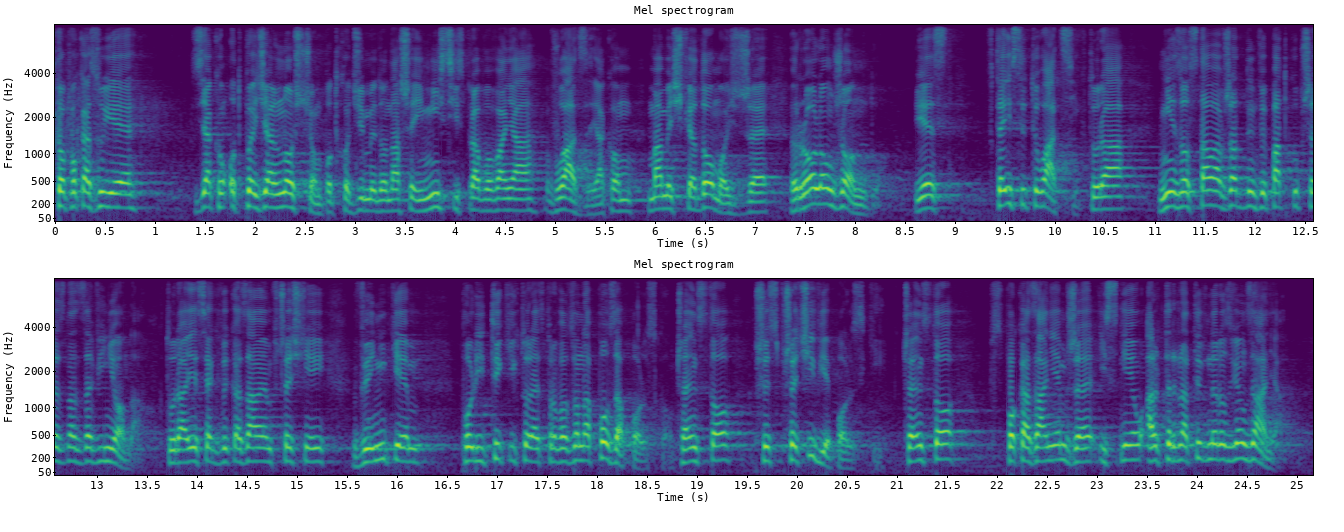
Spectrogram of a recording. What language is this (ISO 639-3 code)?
pol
